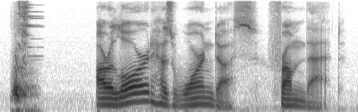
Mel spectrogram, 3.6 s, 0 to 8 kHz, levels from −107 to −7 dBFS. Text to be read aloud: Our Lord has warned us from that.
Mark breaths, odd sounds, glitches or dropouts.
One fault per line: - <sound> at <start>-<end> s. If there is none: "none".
- whoosh at 0.1-0.4 s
